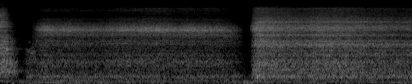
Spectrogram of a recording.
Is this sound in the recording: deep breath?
yes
